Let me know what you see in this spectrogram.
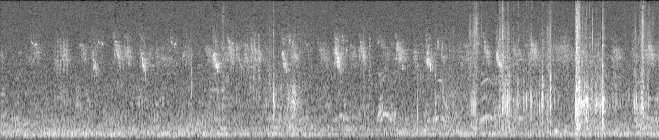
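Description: Small songbirds chirping, short high calls about twice a second. From about ten seconds in, a few sharp clicks and knocks, the loudest sounds here, cut across the birdsong.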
